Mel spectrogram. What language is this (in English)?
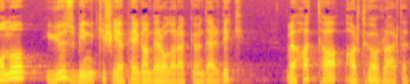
Turkish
